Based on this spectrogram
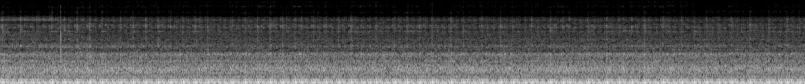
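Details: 2018 Hustler Raptor SD 54-inch mower, Kawasaki FR691V V-twin, test start after head gasket and valve seal replacement, shroud off. Steady even idle, regular low thump about four times a second, no misses or stumbles; spilled oil burning off, running better. Normal idle.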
